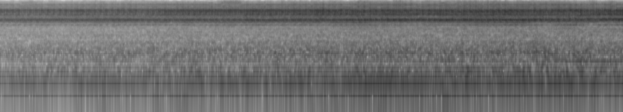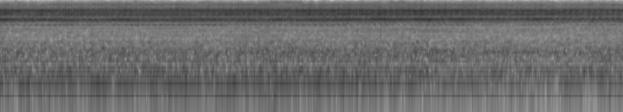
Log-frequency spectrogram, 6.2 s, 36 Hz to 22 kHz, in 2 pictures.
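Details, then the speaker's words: Antique heater blower motor for a 1929 Chrysler, seized before being freed with a drilled bearing hole and WD-40: smooth, steady hum with constant pitch and even airflow, no scraping or squeal; it now spins freely with a good fan. "So right now it spins real free. Wouldn't spin at all before. And you can hear it's got a pretty good fan"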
